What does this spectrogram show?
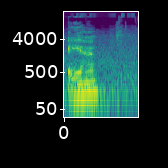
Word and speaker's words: AAON: I said a a Because it's pronounced Aon.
